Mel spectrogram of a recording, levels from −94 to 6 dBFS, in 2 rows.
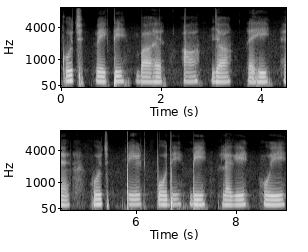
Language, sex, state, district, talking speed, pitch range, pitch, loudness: Hindi, female, Rajasthan, Jaipur, 95 wpm, 135-150 Hz, 140 Hz, -17 LUFS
